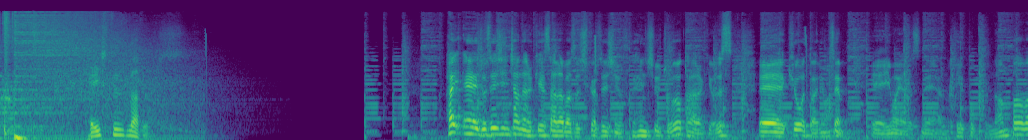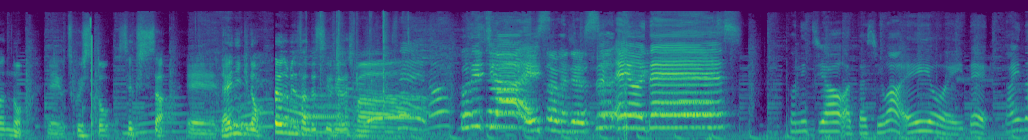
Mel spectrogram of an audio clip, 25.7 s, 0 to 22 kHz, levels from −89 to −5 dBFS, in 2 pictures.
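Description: Around 2.55–2.59 s, 7.41–7.45 s, 10.05–10.09 s, 13.97–14.01 s and 16.26–16.31 s you get short blips of damaged data in a compressed stream. Each time, corrupted bytes make the decoder misread frames and lose sync, so it glitches for roughly 40 ms before locking back on.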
